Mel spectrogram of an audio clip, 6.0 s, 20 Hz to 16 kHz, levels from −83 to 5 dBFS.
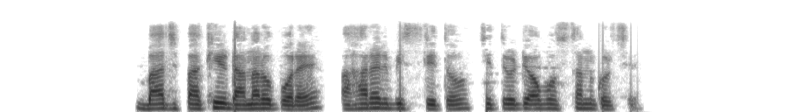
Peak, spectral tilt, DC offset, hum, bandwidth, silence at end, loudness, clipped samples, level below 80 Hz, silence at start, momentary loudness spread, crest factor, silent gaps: -2 dBFS; -7.5 dB/octave; under 0.1%; none; 7.6 kHz; 1.25 s; -17 LUFS; under 0.1%; -52 dBFS; 1.05 s; 8 LU; 16 dB; 2.44-2.55 s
